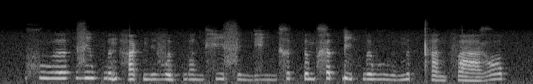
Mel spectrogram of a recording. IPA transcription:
x u˧ ə̯ | z i˧ w k w ə̰˧˨ n h a˨˩ k̚ n e̤˨˩ v ə̰˧˨ w k w a̤˨˩ n x i˨˦ s e̤˨˩ ŋ ɣ i̤˨˩ n x ə˦˥ t̚ ʔ ə˧ m x a˦˥ t̚ ɗ i˨˦ h w ə˧ w l ṳ˨˩ ə̯ n ə˦˥ t̚ t̪ʰ a˧˩ n f aː˧˩ ɣ ɔ˦˥ p̚

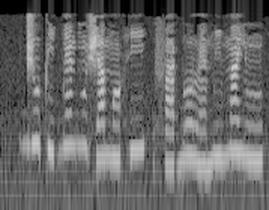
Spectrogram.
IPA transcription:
d͡ʒ o˦ t i˧ ɡ͡b ɛ̃˦ b ũ˦˨ ʃ a˨˦ m ɔ̃˧ h i˦ | f a˨ ɡ͡b o˧ l ɛ̃˨ m i˧ m ã˦ j ũ˧

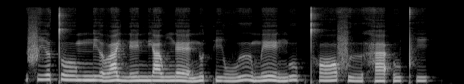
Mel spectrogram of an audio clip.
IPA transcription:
f i˧˥ ə̯ t̪ oː˧ m n i˧˩ ə̯ ʋ a˥˨ j n eː˧ n j a˧ w ŋ ɛː˧˩ n u˥˨ t̚ ʔ i˩ w ʋ ɯː˥˨ m eː˥˨ ŋ uː˥˨ p̚ t̪ʰ ɔː˧˥ f ɯː˩ h a˧ ʔ u˧ pʰ i˧˥ k̚

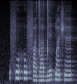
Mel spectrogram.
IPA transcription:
f o˦ h o˦˨ f a˨ d a˨ d e˨˦ ɡ͡b ã˦ ʃ ɛ̃˦

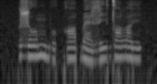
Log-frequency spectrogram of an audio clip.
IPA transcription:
z o˧˥ m b o˩ k ɒ˧ ɓ æ˩ z i˧˥ d̪ ɒ˧˥ lˠ i˧

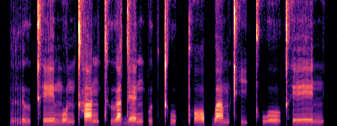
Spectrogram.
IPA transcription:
r ɯː˨˩ kʰ eː˥˩ m o˧ n kʰ a˧ ŋ tʰ ɯ˦˥ a̯ d ɛː˦˥ ŋ p ɯ˥˩ k̚ tʰ u˨˩ k̚ pʰ ɔː˦˥ p̚ w a˦˥ m kʰ i˨˩ ʔ kʰ w oː˩˦ kʰ eː˥˩ n

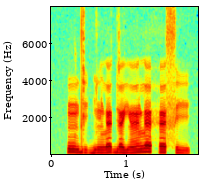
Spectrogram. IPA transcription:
ũ˧ d i˨ ɡ ĩ˨ l ɛ˧ ɡ ɛ˨ j ɛ̃˨˦ l ɛ˦˨ h ɛ˧ s i˨

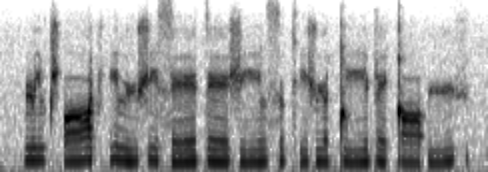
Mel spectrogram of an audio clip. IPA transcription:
ɭ i l t͡ʃʼ ɑː t͡ʃʼ i l y ʃ i s eː t eː ʃ iː l s ɯ kʼ i ʃ y ə̯ ǃ iː ʈ e ǃ ɑː ʔ yː f

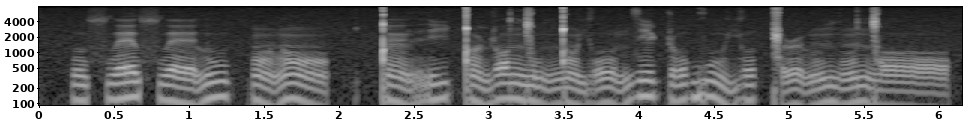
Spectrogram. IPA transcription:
ʊ˧˩ sʷ ɛː˧˥ sʷ ɛː˧˩ l uː˥ k ɔ̃˧˩ l ɔ̃˥˩ | ǃ ɛ̃˧˩ r iː˧˥ ǃ ɔ̃˧˩ ɖ ɔː˥ ŋ͡ǀ u˧˩ ŋ͡ǃ ɔ̃˧˩ j oː˩˧˩ n z iː˥ ʈ oː˧˥ ɡ w u˥˩ j o˥ ǁ ə˞˩˧˩ l ũ˧˥ ɡ õ˧˥ ŋ͡ǀ ɔː˧˩

